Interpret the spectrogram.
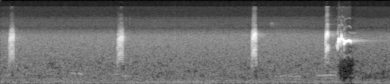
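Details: Wild sooty-headed bulbul with single sharp, clipped notes spaced over a second apart, ending in one brief bubbly warble with a trailing whistle, against steady low background hum.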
